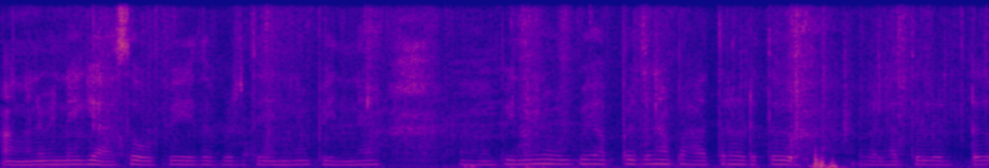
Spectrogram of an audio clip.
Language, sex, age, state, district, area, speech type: Malayalam, female, 18-30, Kerala, Kollam, urban, spontaneous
